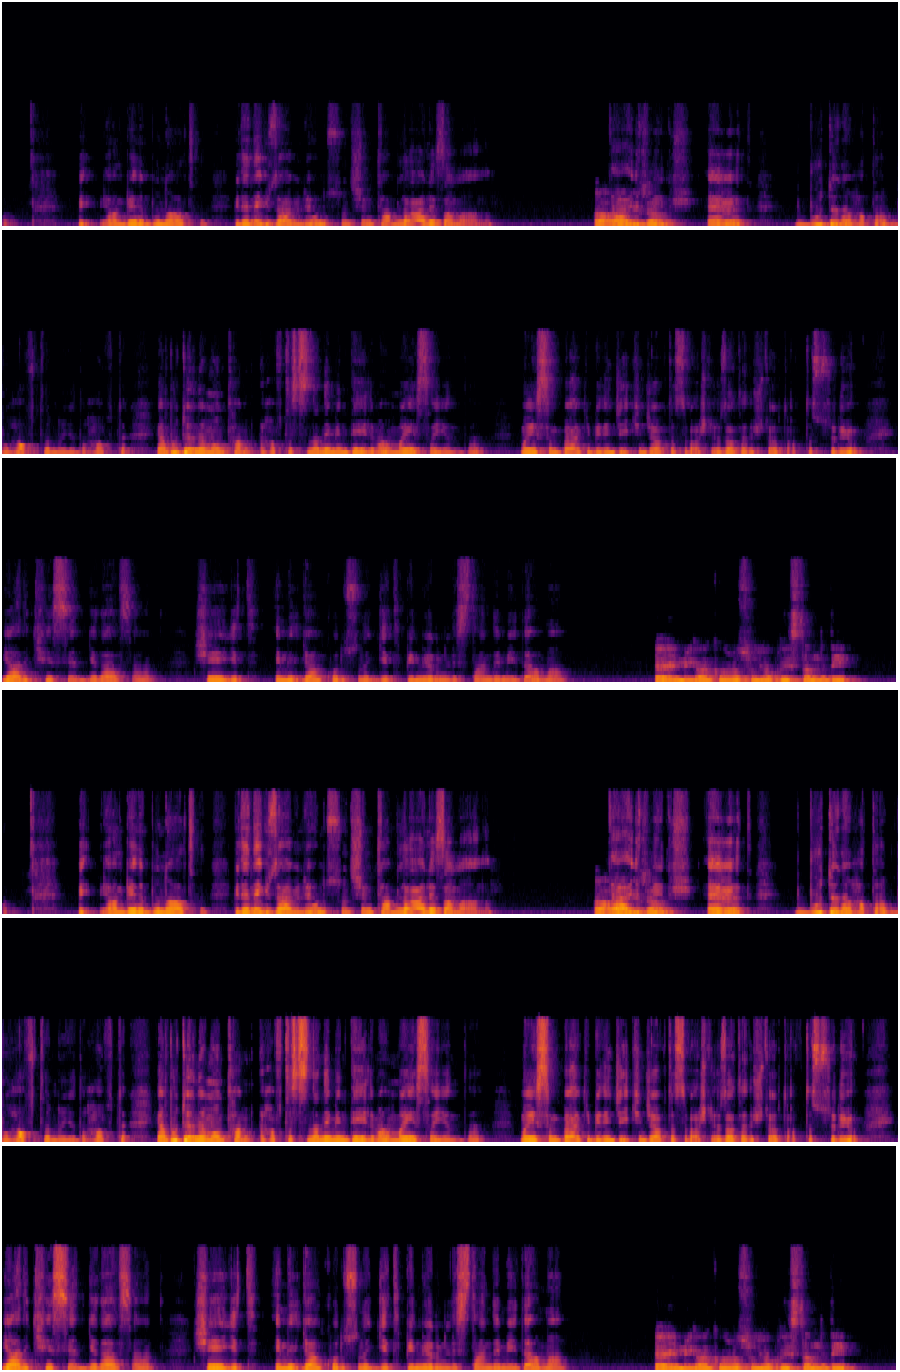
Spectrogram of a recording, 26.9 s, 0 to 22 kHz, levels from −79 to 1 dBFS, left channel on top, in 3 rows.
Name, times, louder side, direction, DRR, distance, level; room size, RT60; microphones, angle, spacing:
voice 1, 0.0-4.9 6.1-7.7 7.9-13.8 14.1-19.4 19.9-20.3 20.7-23.6, right 4 dB, 35° right, 0.5 m, -26 dB
voice 2, 5.9-6.7 24.4-26.3, equal, 10° right, 0.9 m, -23 dB
10.0 x 8.8 x 4.0 m
head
